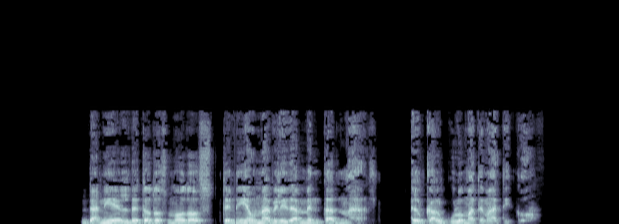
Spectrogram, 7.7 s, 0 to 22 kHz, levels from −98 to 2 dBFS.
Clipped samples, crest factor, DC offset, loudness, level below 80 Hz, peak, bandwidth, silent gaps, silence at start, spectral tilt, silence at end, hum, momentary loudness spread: under 0.1%; 18 dB; under 0.1%; -16 LUFS; -58 dBFS; 0 dBFS; 11.5 kHz; 4.77-5.13 s; 1.05 s; -5 dB/octave; 1.05 s; none; 16 LU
